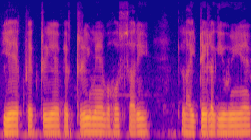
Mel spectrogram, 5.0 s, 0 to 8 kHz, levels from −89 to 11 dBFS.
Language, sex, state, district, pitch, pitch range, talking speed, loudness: Hindi, male, Uttar Pradesh, Lalitpur, 105 Hz, 105-110 Hz, 130 wpm, -17 LUFS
